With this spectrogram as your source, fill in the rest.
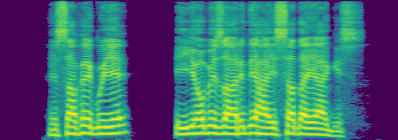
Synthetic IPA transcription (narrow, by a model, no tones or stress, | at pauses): hɛsːɐfɛɡʊjɛ | ɪjːoːbɪzaːɾɪd̪ɪhɐjsːɐd̪ɐjaːɡɪs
